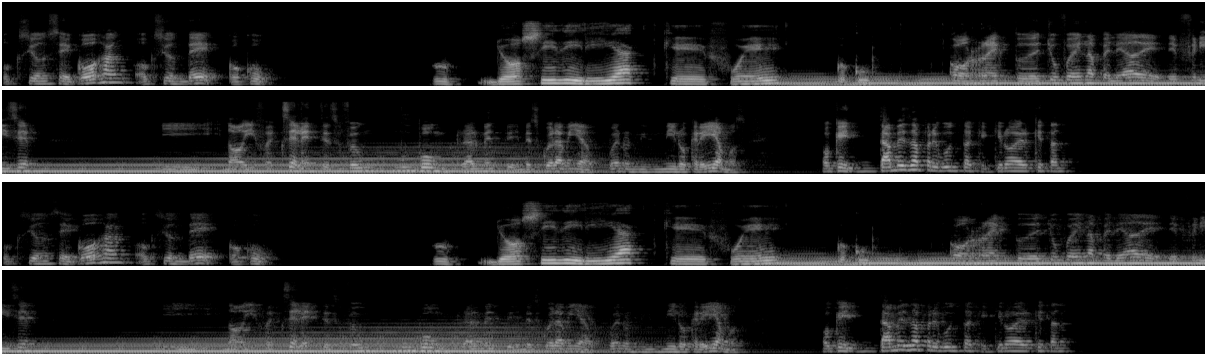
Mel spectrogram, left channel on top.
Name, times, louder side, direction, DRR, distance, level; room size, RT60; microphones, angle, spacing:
voice 1, 0.0-2.6 9.5-12.3 13.6-19.4 20.2-22.7, left 3 dB, 70° left, 6 dB, 1.6 m, -33 dB
voice 2, 4.8-6.3 6.6-7.8 8.3-8.7, left 1 dB, 15° left, 8 dB, 0.8 m, -27 dB
sound 1, 7.3-18.9, right 2 dB, 25° right, 0.8 m, -32 dB
16.5 x 5.7 x 3.4 m, 0.34 s
head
